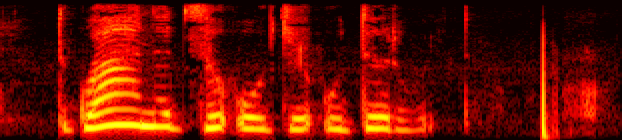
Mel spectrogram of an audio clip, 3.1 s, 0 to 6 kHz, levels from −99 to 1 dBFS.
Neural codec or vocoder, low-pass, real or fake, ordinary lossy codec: none; 5.4 kHz; real; AAC, 32 kbps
